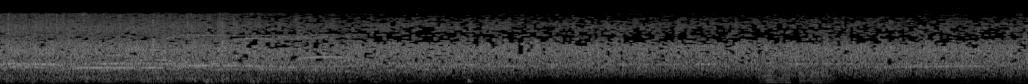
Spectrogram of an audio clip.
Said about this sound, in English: So big, you know, standing ovation. It brought the house down at a Christian megachurch.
